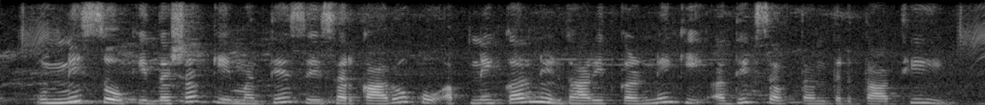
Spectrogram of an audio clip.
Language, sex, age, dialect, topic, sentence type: Hindi, female, 36-40, Hindustani Malvi Khadi Boli, banking, statement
